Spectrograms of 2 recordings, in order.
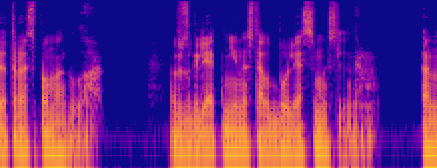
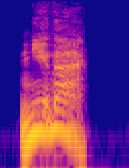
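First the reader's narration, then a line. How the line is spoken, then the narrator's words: Sharp shout. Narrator (Russian): Стас прикрикнул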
